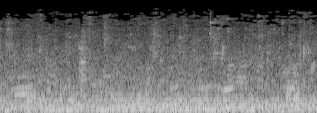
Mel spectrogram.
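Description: Background chatter of people talking, with scattered light clicks.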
